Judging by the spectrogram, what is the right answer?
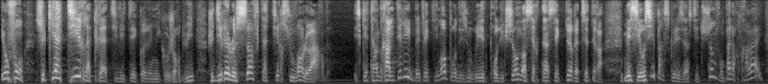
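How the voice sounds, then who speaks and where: A man speaks in an animated tone at a very fast pace, his voice fairly high with vocal fry. His loudness swings widely and his pitch rises and falls dramatically. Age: 60s. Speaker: panelist in a public debate. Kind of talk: panel discussion.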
